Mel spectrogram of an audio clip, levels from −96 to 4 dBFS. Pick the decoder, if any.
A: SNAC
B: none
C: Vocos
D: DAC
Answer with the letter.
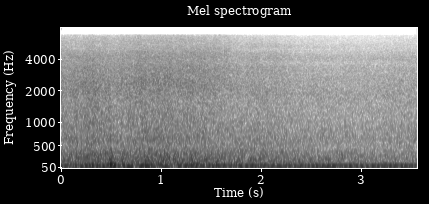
B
